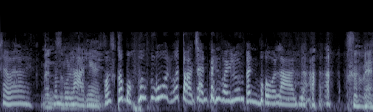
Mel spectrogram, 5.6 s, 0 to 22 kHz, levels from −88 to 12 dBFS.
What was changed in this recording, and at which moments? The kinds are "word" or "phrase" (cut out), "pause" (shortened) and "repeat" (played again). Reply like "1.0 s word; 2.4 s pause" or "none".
none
